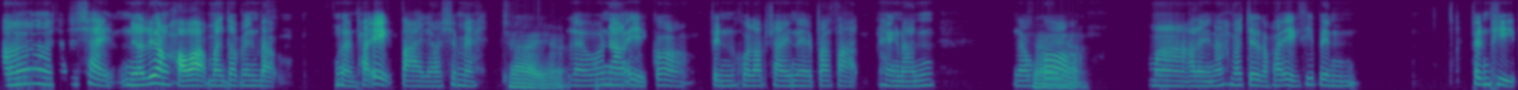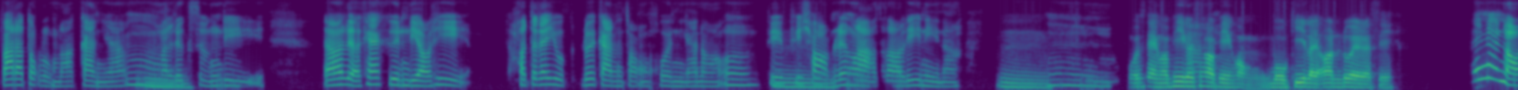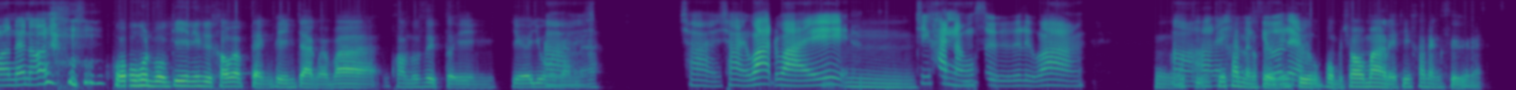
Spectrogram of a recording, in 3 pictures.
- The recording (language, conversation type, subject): Thai, unstructured, เคยมีเพลงไหนที่ทำให้คุณนึกถึงวัยเด็กบ้างไหม?
- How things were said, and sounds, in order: distorted speech; mechanical hum; other background noise; in English: "story"; chuckle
